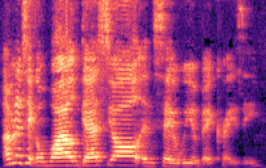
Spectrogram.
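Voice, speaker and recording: A woman's voice: medium pitch, big pitch swings, normal speed, bright, forceful tone. A woman tossing wry, quippy remarks into a casual tabletop roleplaying session. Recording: roomy, distant mic, faint noise.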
